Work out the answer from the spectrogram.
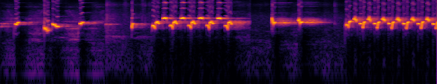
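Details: Yellow-vented bulbul, used as a lure for other bulbuls, sings in separate bursts of fast, bubbling whistled notes. A brief silence falls between the bursts, and the final burst is the densest.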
